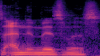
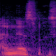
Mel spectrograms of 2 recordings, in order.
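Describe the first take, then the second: First: The word is said with four syllables. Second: The word is said with three syllables. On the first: The speaker calls it right. "it's animismus" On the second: The speaker calls it wrong. "it's not anismus"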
